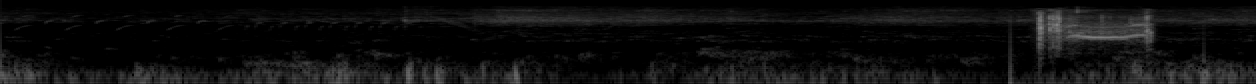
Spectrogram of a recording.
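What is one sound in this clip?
Wind gusts outdoors, rustling through tall reeds.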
